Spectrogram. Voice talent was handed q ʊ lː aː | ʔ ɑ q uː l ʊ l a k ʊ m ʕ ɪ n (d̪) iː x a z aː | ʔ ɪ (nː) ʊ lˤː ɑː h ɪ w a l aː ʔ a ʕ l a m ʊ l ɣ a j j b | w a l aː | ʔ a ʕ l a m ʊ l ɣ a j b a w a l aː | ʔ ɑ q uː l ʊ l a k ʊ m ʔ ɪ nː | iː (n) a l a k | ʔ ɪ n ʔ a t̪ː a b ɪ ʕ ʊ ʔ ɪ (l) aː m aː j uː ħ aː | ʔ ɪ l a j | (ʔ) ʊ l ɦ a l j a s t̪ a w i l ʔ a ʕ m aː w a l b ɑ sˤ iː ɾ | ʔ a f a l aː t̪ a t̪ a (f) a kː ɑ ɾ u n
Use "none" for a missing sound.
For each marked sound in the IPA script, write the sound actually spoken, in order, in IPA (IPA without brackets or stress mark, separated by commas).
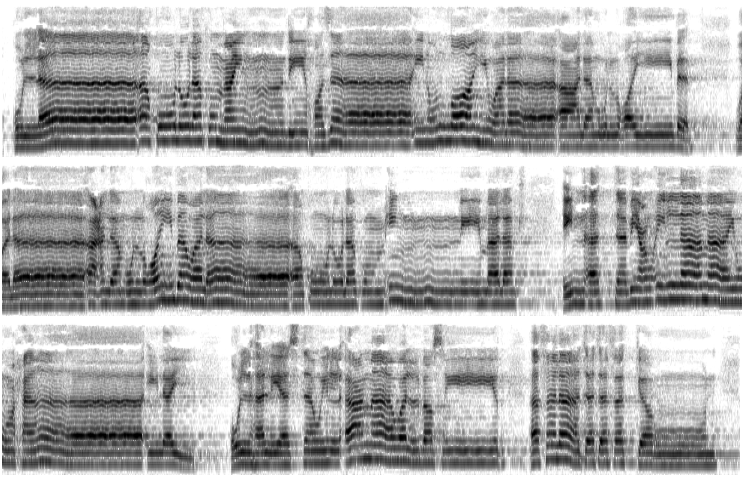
d̪, n, m, lː, q, f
